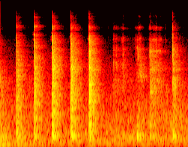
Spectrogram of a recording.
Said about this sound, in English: Now just use a screwdriver and a hammer just to knock it out from the bottom.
